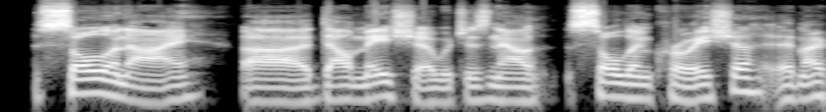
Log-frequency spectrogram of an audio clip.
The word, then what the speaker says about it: Solin: He's born in Soluni, Dalmatia, which is now Solin, Croatia. Am I pronouncing that correctly? Solin?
